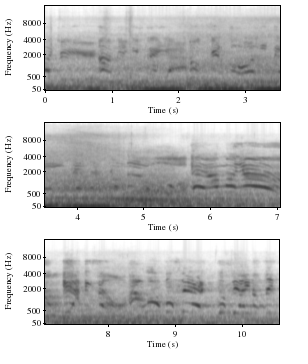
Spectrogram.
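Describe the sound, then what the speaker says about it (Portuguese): A Camaro advertising car blares loudspeaker announcements from a roadside in the Piauí interior, following a steady low bus-engine rumble; the amplified voice rises over traffic noise for the second half. "o cara de Camaro fazendo a propaganda"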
